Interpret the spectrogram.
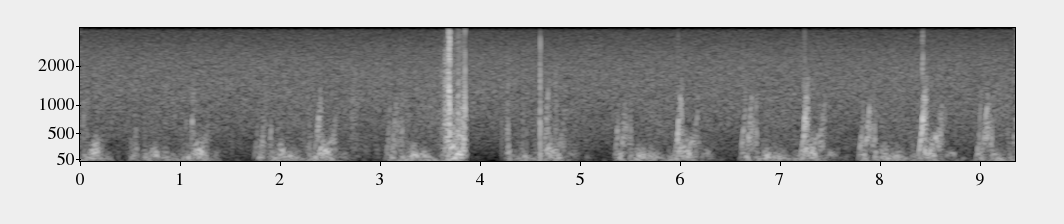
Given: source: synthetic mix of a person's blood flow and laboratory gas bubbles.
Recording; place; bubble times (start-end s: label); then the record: Doppler ultrasound of blood flow; precordium
8.64-8.67 s: bubbles
From the record:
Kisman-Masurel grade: 111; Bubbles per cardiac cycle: 1 to 2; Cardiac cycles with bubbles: 1 to 10%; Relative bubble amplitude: barely perceptible (0.100 to 0.250); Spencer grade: 1 (occasional bubble signal discernible with the cardiac motion signal, with majority of cardiac periods free of bubbles); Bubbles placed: only in the low amplitude regions of the cardiac cycle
